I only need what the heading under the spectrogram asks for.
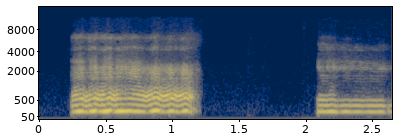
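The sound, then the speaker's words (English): A person tries to imitate a horse whinny, but the wavering, nasal cries come out sounding like a goat's bleat; two loud bursts separated by a pause of silence. “That horse impression sucked. You sound like a goat.”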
